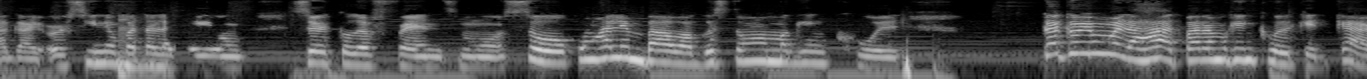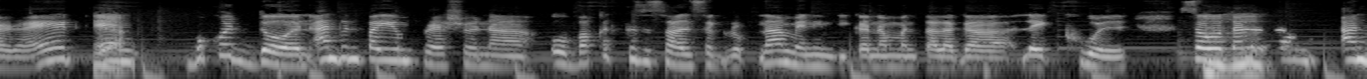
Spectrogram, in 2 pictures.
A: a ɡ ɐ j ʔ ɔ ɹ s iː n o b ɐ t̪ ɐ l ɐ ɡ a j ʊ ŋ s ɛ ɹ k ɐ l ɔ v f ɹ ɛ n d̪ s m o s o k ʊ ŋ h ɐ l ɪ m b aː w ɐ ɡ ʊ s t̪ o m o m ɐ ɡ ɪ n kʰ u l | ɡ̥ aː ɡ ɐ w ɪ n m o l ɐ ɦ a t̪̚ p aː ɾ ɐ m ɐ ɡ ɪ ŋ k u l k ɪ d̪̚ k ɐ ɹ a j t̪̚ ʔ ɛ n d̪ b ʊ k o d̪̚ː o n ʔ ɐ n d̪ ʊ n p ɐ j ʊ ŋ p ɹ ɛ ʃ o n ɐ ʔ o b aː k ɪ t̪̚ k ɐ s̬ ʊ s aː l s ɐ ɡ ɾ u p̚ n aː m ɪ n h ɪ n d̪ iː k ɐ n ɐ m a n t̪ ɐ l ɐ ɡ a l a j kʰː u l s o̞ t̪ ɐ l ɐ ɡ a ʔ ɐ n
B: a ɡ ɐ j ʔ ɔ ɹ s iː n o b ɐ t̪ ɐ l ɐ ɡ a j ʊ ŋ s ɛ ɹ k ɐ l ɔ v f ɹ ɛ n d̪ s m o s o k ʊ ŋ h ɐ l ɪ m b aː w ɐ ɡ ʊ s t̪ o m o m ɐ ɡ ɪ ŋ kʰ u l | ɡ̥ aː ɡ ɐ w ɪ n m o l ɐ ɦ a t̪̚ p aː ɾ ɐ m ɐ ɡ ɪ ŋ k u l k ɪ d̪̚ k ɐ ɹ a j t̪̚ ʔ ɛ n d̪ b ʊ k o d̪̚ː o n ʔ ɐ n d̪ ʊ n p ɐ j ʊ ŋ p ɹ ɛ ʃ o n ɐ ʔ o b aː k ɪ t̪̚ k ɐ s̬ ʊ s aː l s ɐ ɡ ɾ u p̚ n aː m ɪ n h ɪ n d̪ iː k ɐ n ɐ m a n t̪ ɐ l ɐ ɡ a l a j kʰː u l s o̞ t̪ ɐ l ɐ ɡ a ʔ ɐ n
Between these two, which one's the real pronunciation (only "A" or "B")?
B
